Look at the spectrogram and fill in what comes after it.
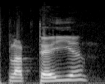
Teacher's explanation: plateia, o TEI é a sílaba tônica, e o A fica então separado, né?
